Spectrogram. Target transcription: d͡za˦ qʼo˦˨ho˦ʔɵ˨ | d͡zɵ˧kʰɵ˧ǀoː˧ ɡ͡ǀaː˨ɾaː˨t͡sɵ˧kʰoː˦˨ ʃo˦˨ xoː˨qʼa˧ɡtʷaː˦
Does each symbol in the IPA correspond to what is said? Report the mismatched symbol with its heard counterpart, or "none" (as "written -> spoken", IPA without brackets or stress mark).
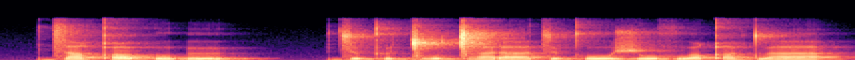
ǀ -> ɡ͡ǀ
